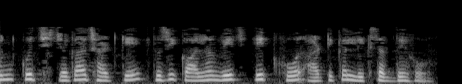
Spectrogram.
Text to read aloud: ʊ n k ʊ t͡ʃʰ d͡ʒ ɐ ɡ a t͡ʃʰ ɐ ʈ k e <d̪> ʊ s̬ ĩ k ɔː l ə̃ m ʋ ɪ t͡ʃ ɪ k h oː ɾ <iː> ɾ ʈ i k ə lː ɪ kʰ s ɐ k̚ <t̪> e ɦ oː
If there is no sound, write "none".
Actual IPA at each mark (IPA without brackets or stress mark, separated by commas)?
t̪, aː, d̪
